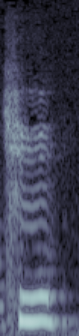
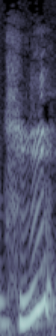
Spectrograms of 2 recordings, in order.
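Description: First: The word is read in the departing tone. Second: The word is read in a non-departing tone. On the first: The word is used as a noun, meaning a place or office. "凡是做名词用的呢都是读做处" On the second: The word is used as a verb. "但是动词用的呢咁呢就读做处，又不能读做处，所以呢处理不能读去声"

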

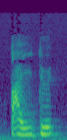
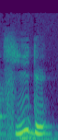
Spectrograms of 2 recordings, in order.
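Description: First: The first syllable is pronounced dai. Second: The first syllable is pronounced chi. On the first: The speaker calls it wrong. "讀做帝奪" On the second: The speaker calls it right. "這個恥奪的恥字"

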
